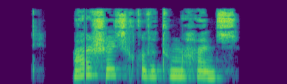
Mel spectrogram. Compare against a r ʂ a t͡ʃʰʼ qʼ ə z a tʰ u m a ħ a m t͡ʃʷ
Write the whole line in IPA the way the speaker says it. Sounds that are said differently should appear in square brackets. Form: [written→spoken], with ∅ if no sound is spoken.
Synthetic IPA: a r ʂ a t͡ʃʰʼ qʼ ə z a tʰ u m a ħ a [m→n] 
